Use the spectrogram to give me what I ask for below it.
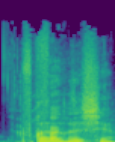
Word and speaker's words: Fredericia: Fredericia. – Faktisk. I stor vrede også. – Der er ikke te i Fredericia.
